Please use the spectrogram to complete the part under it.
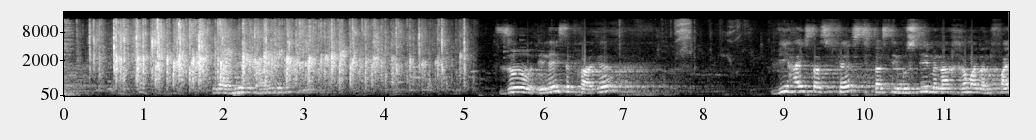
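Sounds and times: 
audience applause: 0.0s - 5.3s
speech: 1.8s - 3.1s, 5.5s - 7.3s, 8.9s - 11.8s.

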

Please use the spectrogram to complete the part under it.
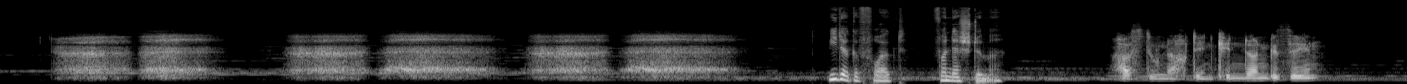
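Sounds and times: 
heavy raspy breathing through a telephone line: 0.5s - 7.8s
speech: 8.3s - 10.1s, 11.2s - 13.3s.

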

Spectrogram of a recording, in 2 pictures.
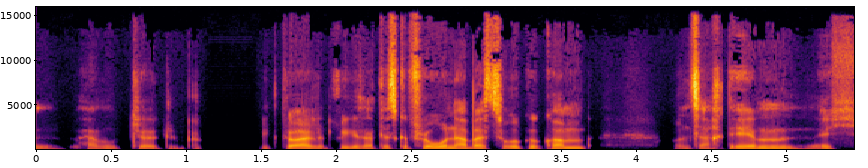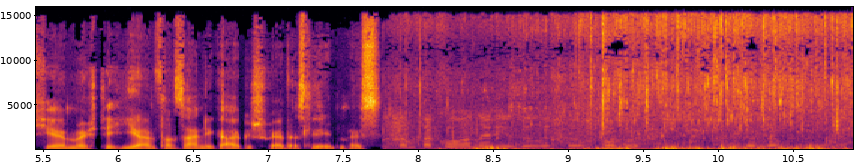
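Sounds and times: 
speech: 0.0s - 10.8s
water trickling and splashing at a central village water point: 7.8s - 10.9s.

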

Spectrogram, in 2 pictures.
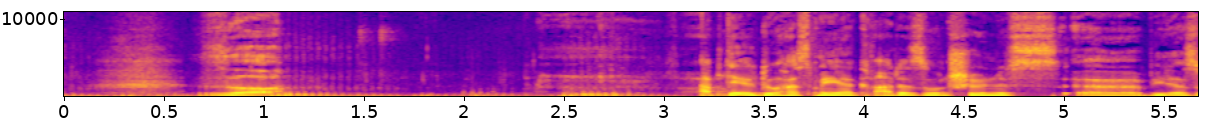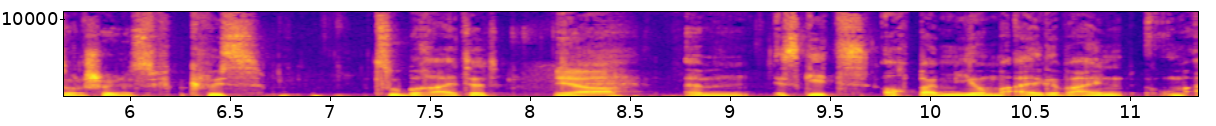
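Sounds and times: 
sleeping cat purring: 0.0s - 3.5s
speech: 0.7s - 1.3s, 3.2s - 11.3s.

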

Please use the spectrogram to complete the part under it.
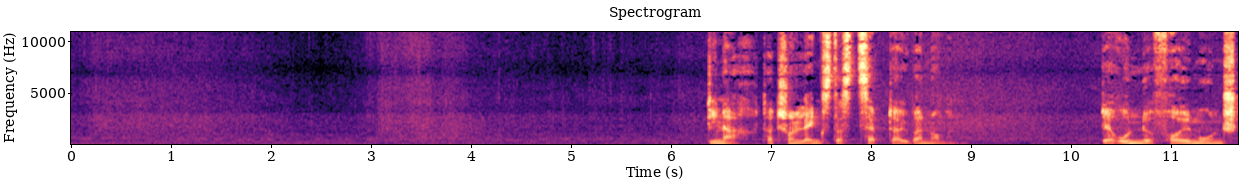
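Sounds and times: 
ocean surf churning below a rocky ledge: 0.0s - 11.6s
speech: 6.4s - 9.0s, 10.3s - 11.6s.

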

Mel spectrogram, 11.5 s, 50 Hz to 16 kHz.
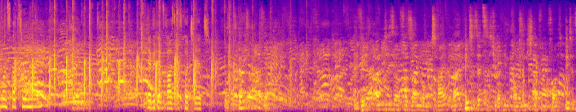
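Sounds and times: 
scattered clapping from an audience: 0.0s - 6.7s
murmur of voices: 0.0s - 11.5s
speech: 0.1s - 1.8s, 2.9s - 5.6s, 7.1s - 11.5s.

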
